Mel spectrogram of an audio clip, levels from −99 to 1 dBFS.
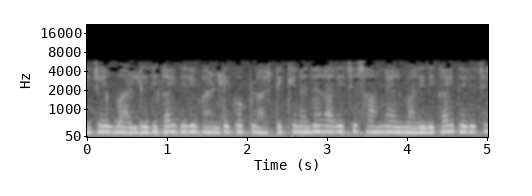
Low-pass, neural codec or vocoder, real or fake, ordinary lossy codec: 7.2 kHz; none; real; MP3, 24 kbps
